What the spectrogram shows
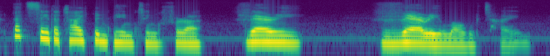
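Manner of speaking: put-on posh, upper-class accent. Voicing a centuries-old painter talking to a player: posh voice. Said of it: "I'm just gonna go posh".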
